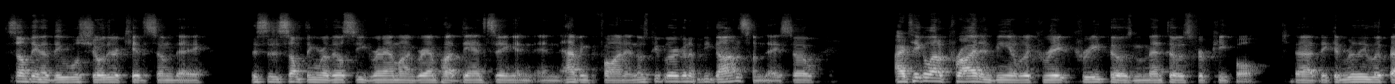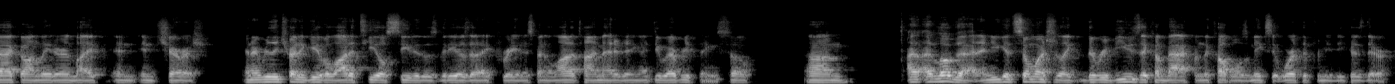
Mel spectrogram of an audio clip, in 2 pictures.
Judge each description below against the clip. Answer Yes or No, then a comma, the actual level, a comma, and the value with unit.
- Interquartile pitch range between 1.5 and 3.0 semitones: Yes, average, 2.7 semitones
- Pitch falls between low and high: No, low, 100 Hz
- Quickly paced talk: Yes, fast, 245 wpm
